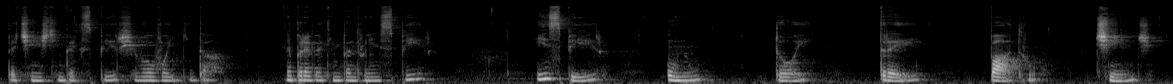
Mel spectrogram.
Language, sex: Romanian, female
